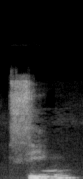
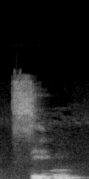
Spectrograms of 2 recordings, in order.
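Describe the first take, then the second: First: The final ng sound is clearly emphasized. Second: The final ng sound is clearly emphasized.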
